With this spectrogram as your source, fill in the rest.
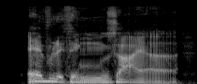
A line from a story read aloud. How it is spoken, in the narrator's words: said Dios smoothly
